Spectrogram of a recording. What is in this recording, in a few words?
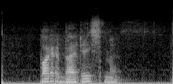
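"barbarisme", Dutch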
